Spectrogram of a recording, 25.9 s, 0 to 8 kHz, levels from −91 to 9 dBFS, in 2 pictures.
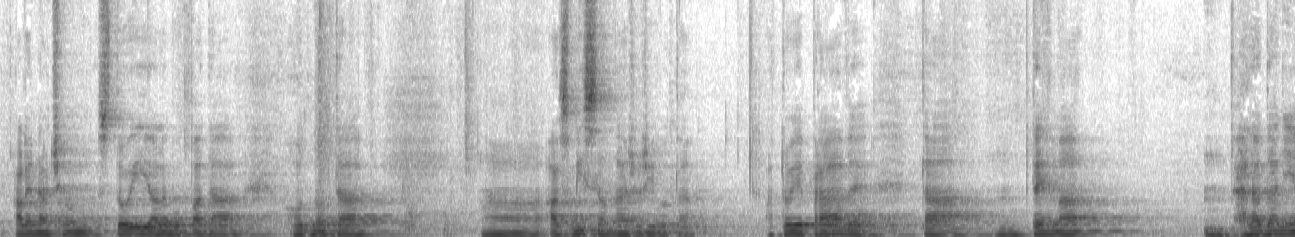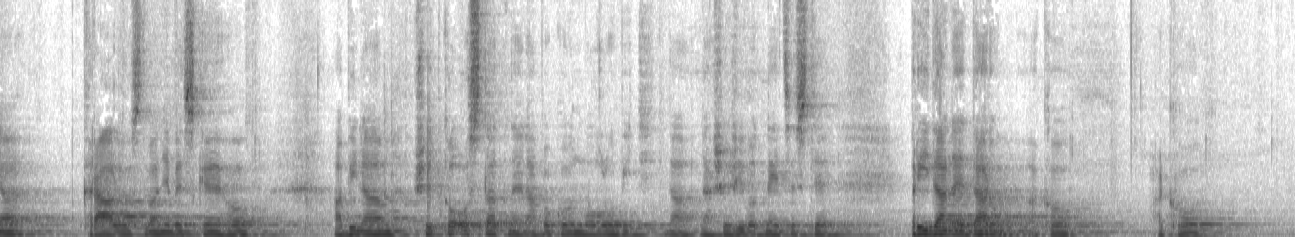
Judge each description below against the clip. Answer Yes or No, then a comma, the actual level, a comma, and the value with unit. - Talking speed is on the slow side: Yes, slow, 80 wpm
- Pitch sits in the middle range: No, low, 105 Hz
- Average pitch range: No, narrow, 1.2 semitones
